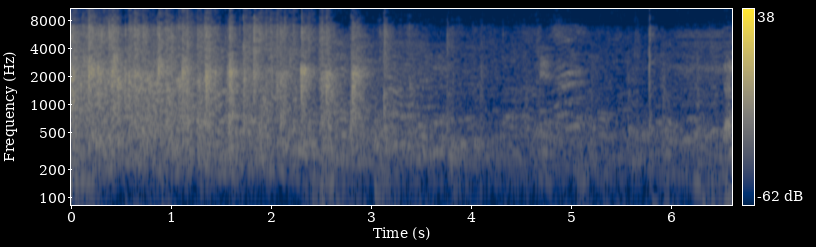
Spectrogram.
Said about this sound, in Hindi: जोरदार ताली के साथ स्वागत करें सर का,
